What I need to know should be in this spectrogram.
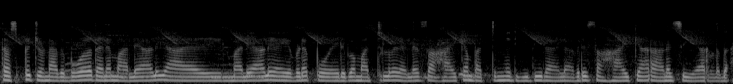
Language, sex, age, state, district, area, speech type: Malayalam, female, 18-30, Kerala, Alappuzha, rural, spontaneous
